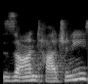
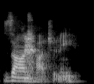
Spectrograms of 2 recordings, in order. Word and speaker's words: Xontogeny: It's Xontogeny, so it's like ontogeny with a Z sound in front of it. Okay. It's a disaster, but Xontogeny.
